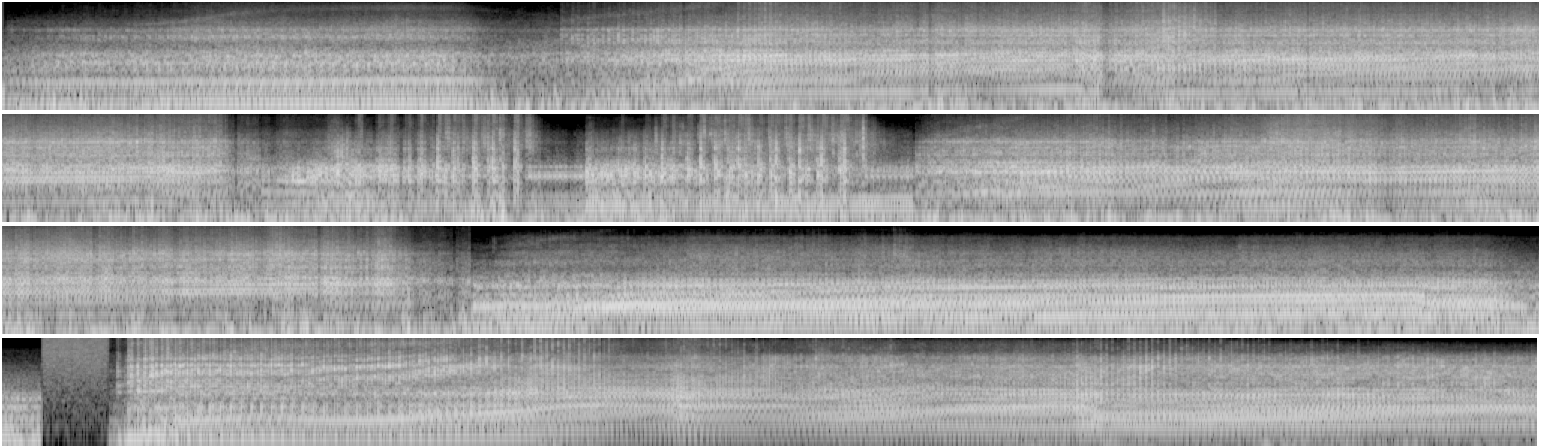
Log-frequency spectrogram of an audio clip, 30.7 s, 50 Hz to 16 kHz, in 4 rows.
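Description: Mercedes-AMG G63 twin-turbo V8 through a full Quicksilver exhaust, pulling hard: the revs climb again and again with a drop at each gear change. About 23 seconds in, after a brief break, the engine is heard from outside the vehicle, its pitch sliding down as it passes and moves away.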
